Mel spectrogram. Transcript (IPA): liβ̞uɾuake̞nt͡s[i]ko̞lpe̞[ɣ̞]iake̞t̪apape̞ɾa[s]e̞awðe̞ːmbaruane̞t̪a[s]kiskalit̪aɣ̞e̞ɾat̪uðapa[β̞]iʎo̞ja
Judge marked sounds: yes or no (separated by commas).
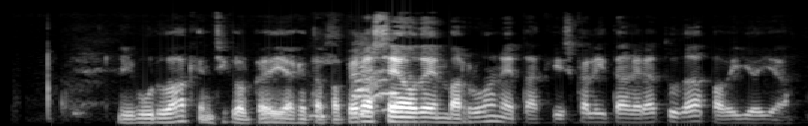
yes, no, yes, no, yes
